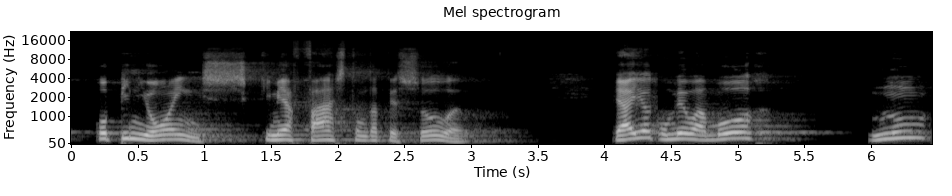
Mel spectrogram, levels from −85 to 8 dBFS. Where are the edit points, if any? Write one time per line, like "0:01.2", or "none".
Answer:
0:04.4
